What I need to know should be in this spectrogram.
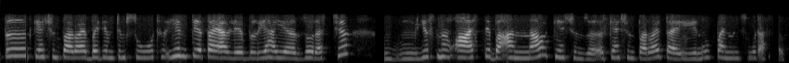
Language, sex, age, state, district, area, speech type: Kashmiri, female, 30-45, Jammu and Kashmir, Pulwama, urban, conversation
